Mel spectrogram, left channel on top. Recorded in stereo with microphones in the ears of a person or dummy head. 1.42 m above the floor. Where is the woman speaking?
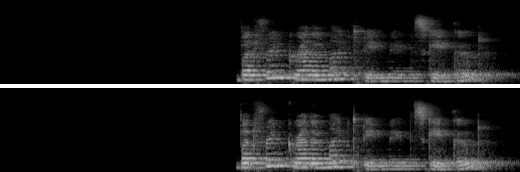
70° right (ahead or behind), 0.8 m.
